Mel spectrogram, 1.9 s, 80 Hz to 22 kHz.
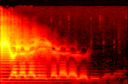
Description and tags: jaw harp17
Jaw harp sound
Recorded using an SM58, Tascam US-1641 and Logic Pro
